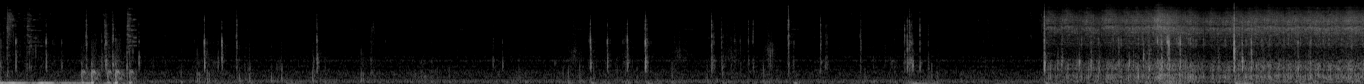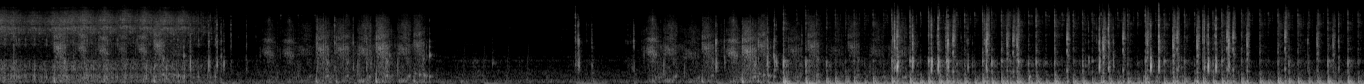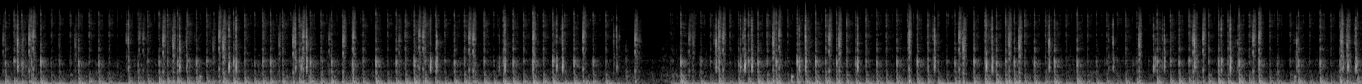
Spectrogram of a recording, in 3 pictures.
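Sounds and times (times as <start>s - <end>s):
low hum: 0.0s - 1.4s.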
